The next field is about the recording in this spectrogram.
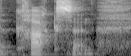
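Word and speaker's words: coxswain: person is the Coxon it has two syllables and the stress is on that first syllable again that second syllable can be a bit confusing has that schwa even though the spelling just does not look like that at all Coxon I wrote through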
